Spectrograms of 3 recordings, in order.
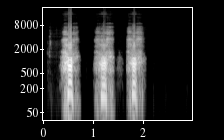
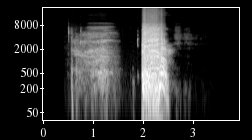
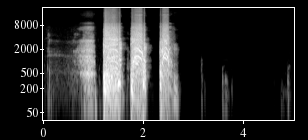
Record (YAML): exhalation_length: 3.0 s
exhalation_amplitude: 32768
exhalation_signal_mean_std_ratio: 0.34
cough_length: 3.9 s
cough_amplitude: 32768
cough_signal_mean_std_ratio: 0.36
three_cough_length: 5.0 s
three_cough_amplitude: 32768
three_cough_signal_mean_std_ratio: 0.43
survey_phase: beta (2021-08-13 to 2022-03-07)
age: 18-44
gender: Male
wearing_mask: 'No'
symptom_none: true
smoker_status: Never smoked
respiratory_condition_asthma: false
respiratory_condition_other: false
recruitment_source: REACT
submission_delay: 1 day
covid_test_result: Negative
covid_test_method: RT-qPCR
influenza_a_test_result: Unknown/Void
influenza_b_test_result: Unknown/Void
